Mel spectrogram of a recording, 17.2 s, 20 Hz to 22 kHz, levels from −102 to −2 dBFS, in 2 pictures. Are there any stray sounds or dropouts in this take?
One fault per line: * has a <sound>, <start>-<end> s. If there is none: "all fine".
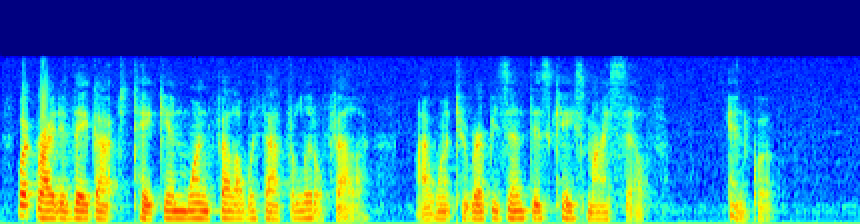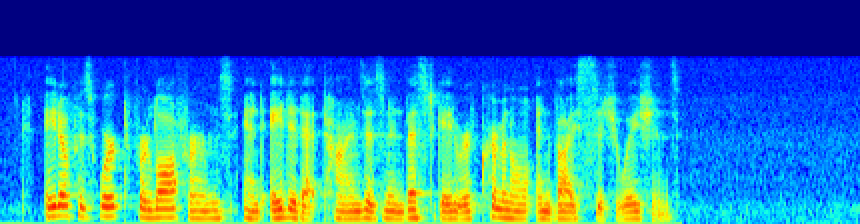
all fine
